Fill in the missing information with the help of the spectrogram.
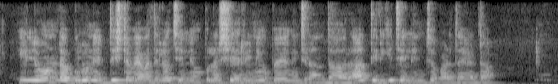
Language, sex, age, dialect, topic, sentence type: Telugu, female, 25-30, Telangana, banking, statement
